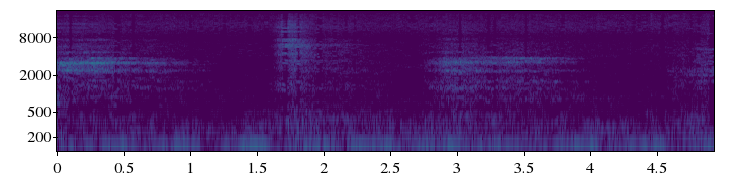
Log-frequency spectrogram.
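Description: Slow, faint breaths drawn in and pushed out through the nose during a yoga forearm plank, soft snort-like exhales repeating quietly over a low background hum.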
